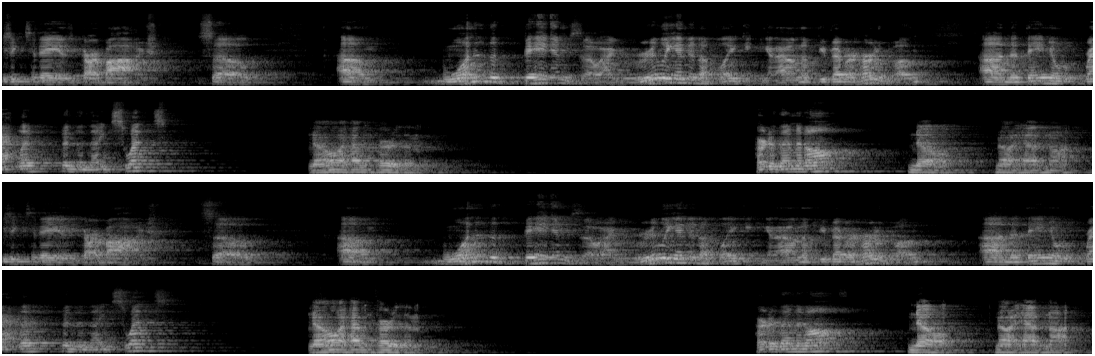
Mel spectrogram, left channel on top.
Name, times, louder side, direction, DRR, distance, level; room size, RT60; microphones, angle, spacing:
voice 1, 0.0-1.6 2.0-2.5 3.3-3.8 4.2-9.2 9.8-12.5 18.4-19.3, left 2 dB, 65° left, 4 dB, 1.0 m, -28 dB
voice 2, 14.0-15.1 20.0-20.4 20.8-21.6, right 3 dB, 60° right, 7 dB, 0.7 m, -27 dB
16.0 x 13.0 x 2.5 m, 1.5 s
head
